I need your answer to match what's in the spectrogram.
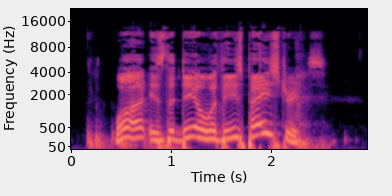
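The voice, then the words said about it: Imitates another person's voice. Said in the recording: “my Jerry Seinfeld impersonation ... impression of Jimmy Fallon doing Jerry Seinfeld”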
